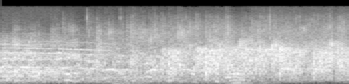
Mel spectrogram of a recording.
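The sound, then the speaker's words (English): Steady, dense clapping from a sizable audience fills the whole stretch, a continuous wash of applause that swells slightly toward the end, with no voices rising above it. “I'm just going to let the applause ride.”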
